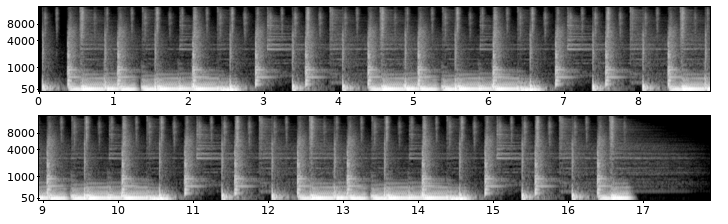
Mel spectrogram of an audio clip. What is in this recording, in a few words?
Jazz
